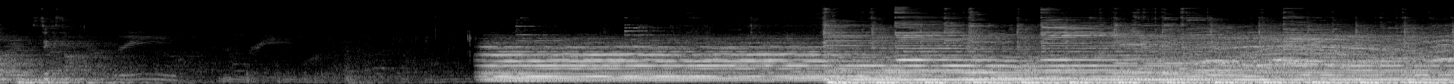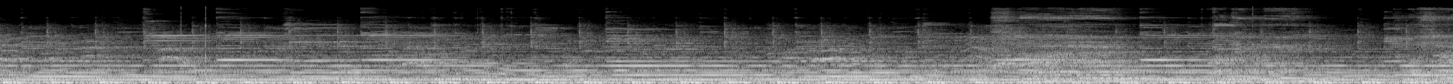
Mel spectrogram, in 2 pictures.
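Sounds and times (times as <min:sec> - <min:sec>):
person singing: 0:22.0 - 0:29.0.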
